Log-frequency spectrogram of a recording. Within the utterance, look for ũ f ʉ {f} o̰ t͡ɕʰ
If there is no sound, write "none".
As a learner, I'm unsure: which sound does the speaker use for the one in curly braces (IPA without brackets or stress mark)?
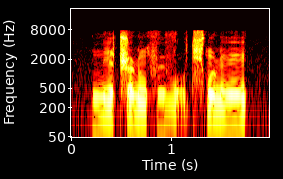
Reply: v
